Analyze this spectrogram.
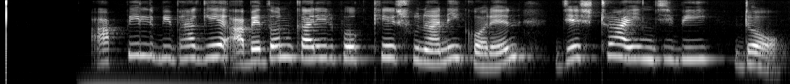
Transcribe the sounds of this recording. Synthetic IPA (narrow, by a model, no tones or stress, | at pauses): a̰pilbibʱaɡeʔabed̪onkaɾiɾpokʰːeʃunanikɔɾend͡ʑeʃʈʰoajnd͡ʑibiɖɔ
